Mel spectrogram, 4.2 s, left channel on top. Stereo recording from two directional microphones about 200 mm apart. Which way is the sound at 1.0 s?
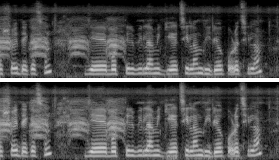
45° left (ahead or behind).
